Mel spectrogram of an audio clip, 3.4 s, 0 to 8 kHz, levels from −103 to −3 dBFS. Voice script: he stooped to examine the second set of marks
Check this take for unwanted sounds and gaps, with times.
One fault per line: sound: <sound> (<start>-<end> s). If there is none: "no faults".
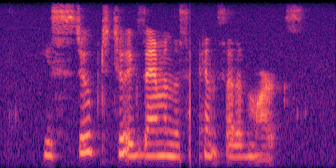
sound: dropout (1.9-2.0 s)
